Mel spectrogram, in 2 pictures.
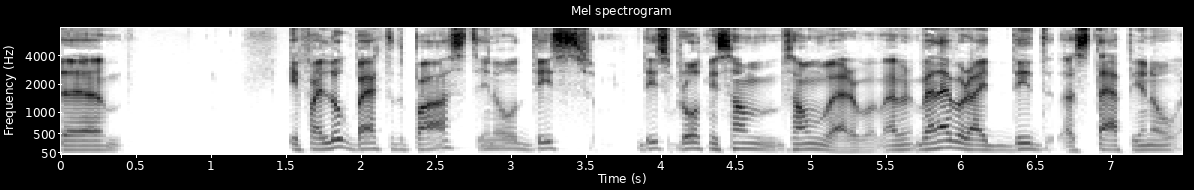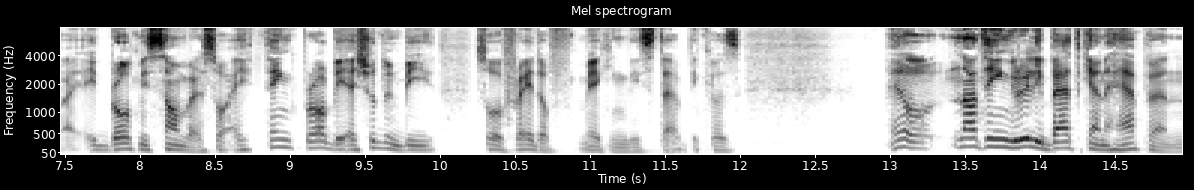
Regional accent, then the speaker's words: Hungary; moved away as an adult; also born or lived in Ireland / Austria; now in Germany; I'm originally from Hungary

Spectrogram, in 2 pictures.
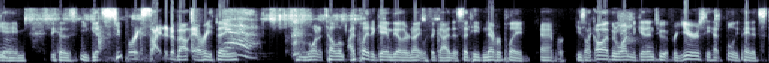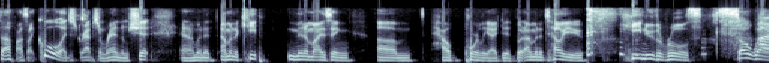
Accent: United States; moved away; I grew up in America

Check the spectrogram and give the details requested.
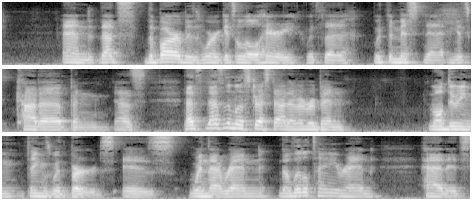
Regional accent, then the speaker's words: Oregon, United States; moved away; also born or lived in Tallahassee, Florida; We relocated from Tallahassee, Florida, up to our home state of Oregon

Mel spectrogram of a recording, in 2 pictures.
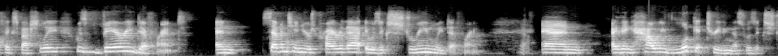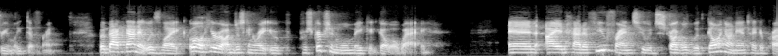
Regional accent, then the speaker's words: Northern Michigan, United States; I grew up in Northern Michigan on lakes in between the two largest inland lakes

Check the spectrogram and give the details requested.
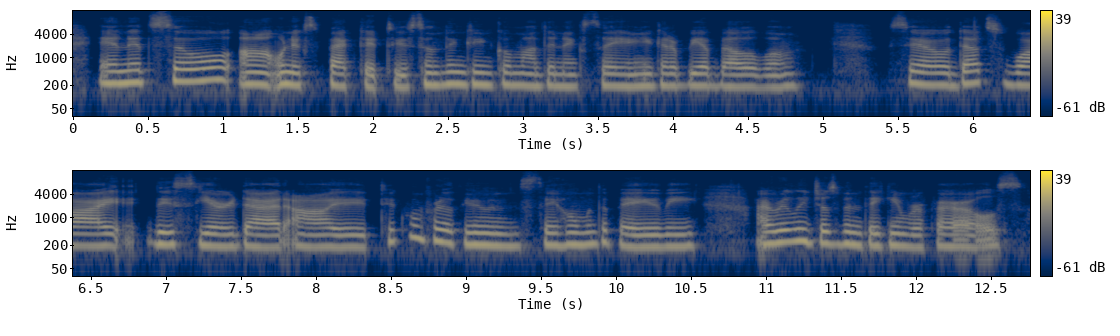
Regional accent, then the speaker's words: Bolivia; moved away; I'm from Bolivia. My mom was a housewife, and my dad did all the work

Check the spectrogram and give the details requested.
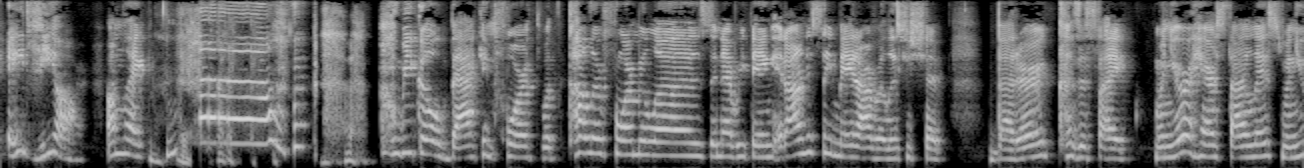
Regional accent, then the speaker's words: Baldwin, New York, United States; I grew up in Baldwin, New York

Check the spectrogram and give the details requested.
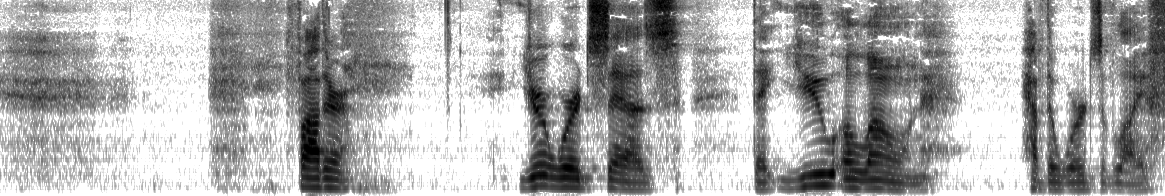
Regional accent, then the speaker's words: New York, United States; I grew up in New York, and we're kind of cynical there.

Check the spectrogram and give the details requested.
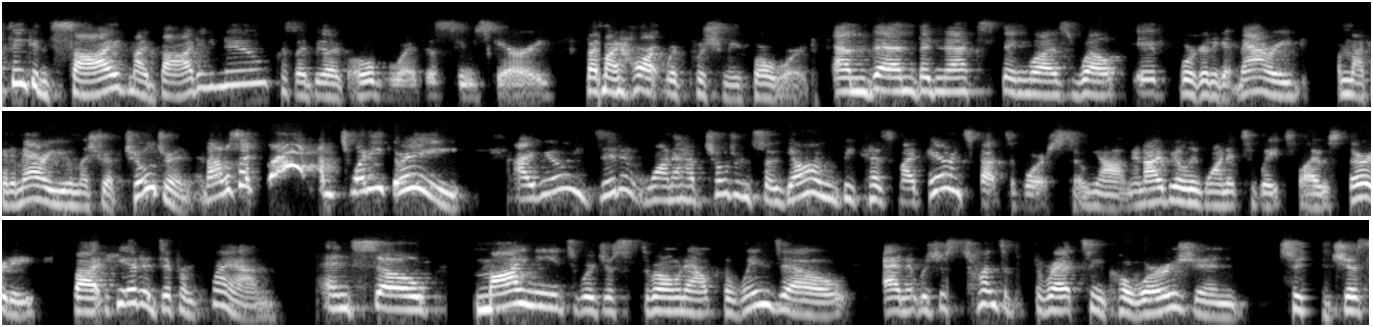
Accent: New York City, New York, United States; I was raised in Bay Ridge, Brooklyn. I'm a Brooklyn girl

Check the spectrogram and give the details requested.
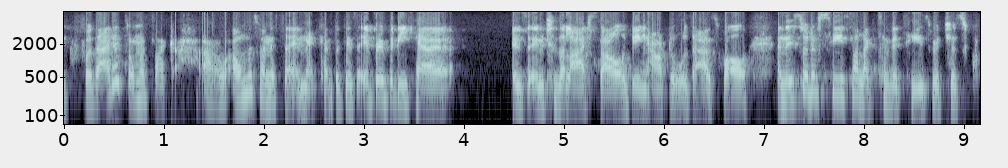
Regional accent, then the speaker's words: South Africa; now in Switzerland; I, as a South African

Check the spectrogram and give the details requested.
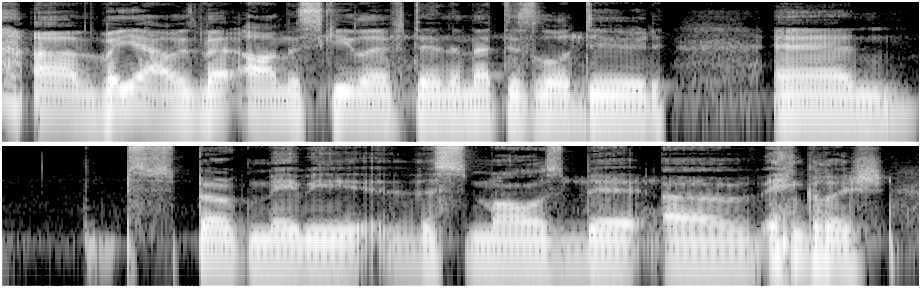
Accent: United States; I was from the United States

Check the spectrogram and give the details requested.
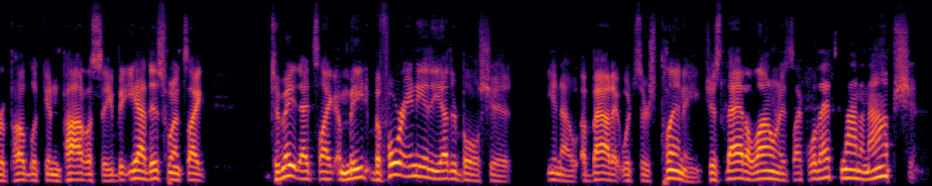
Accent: United States; I'm from Clay County.

